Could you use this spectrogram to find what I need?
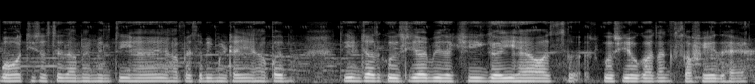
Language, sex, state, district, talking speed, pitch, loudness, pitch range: Hindi, male, Chhattisgarh, Sukma, 215 wpm, 150 Hz, -16 LUFS, 145-155 Hz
